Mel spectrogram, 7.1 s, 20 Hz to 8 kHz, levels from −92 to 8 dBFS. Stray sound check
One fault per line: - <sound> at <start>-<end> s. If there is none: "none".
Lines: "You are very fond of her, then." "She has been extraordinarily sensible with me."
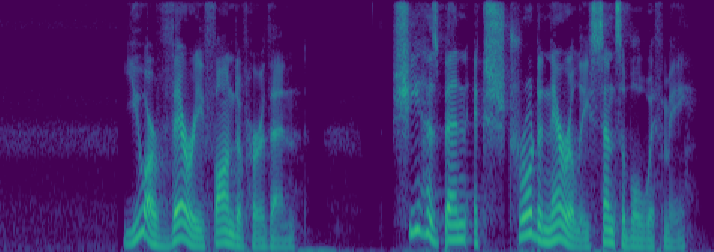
none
